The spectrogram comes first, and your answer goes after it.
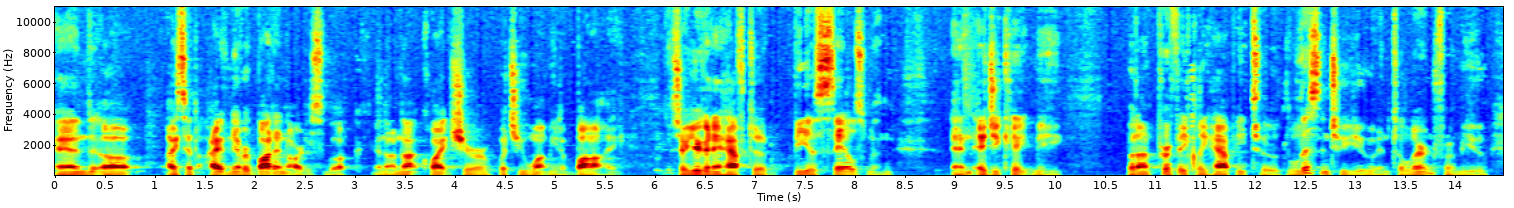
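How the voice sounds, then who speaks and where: A man talks at a moderate pace and a medium pitch, with ordinary pitch variation. His voice is somewhat breathy. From Wyoming and northern New Mexico. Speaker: librarian and special collections director. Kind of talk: lecture. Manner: soft-spoken.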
